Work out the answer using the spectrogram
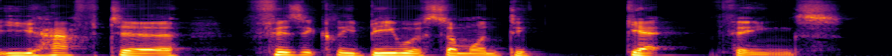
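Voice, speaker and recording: There is a very clean recording with a silent background of a man speaking at a fairly slow pace in a West Country accent. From southwest England. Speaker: podcast co-host. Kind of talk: casual chat. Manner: animated.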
